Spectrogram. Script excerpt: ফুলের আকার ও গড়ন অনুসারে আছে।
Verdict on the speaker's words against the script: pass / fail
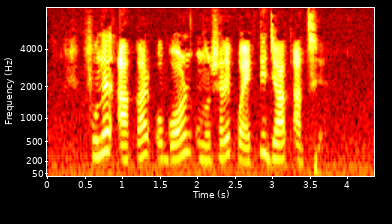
fail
